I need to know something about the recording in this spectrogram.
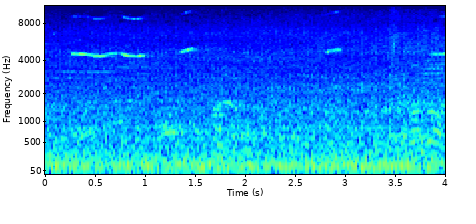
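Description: Busy street traffic running at idle and low speed, with a crowd of people talking over one another indistinctly.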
